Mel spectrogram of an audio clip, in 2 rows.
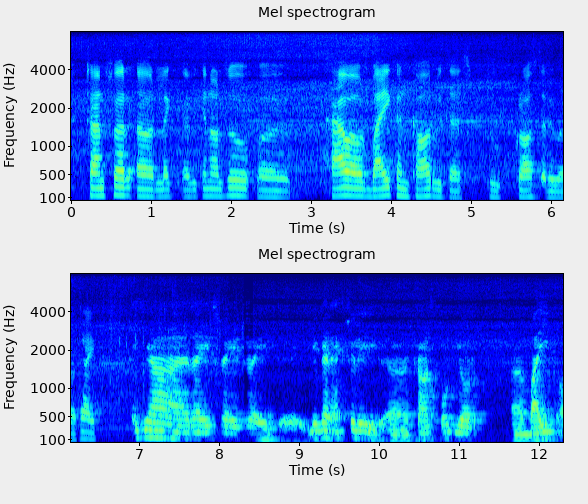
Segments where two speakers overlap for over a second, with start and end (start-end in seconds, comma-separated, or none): none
